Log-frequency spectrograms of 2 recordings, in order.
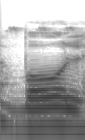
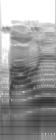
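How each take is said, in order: First: The vowel is a plain, steady 'o' sound. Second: The vowel glides like 'ow' in 'cow'. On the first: The speaker calls it right. "यह बोल है दोस्तों" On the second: The speaker calls it wrong. "जबकि यह बाउल नहीं है"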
